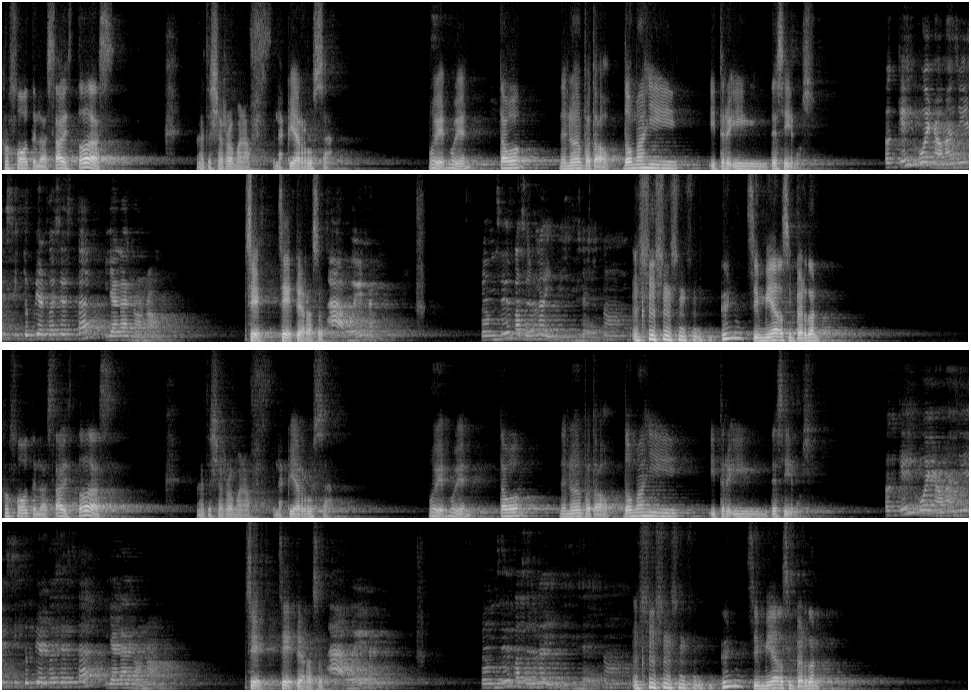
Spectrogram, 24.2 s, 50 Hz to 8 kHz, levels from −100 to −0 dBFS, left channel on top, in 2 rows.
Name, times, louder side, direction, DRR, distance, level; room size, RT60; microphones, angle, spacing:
voice 1, 0.0-1.4 2.4-4.1 5.3-5.9 6.2-6.5 7.0-8.5 8.8-10.0 15.1-16.1 20.0-22.3, left 3 dB, 50° left, 14 dB, 0.9 m, -30 dB
voice 2, 11.0-14.1 16.2-16.8 18.1-19.9, left 2 dB, 80° left, 8 dB, 4.1 m, -40 dB
25.0 x 23.5 x 8.2 m, 1.5 s
head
